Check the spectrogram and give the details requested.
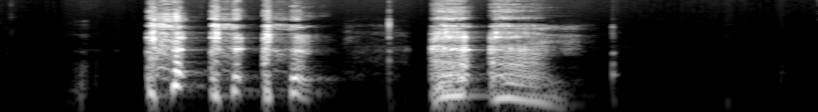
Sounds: Cough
